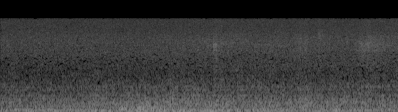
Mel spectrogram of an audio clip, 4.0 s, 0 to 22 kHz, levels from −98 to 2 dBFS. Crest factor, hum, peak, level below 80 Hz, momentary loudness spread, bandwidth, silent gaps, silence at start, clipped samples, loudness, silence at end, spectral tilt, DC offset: 14 dB; none; -34 dBFS; -52 dBFS; 2 LU; 11.5 kHz; none; 0 s; under 0.1%; -48 LUFS; 0 s; -3.5 dB/octave; under 0.1%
